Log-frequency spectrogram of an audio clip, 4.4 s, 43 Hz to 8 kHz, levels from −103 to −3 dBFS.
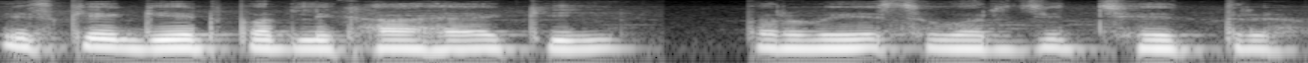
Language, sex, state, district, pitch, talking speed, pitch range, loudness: Hindi, male, Jharkhand, Deoghar, 150 Hz, 125 wpm, 145-150 Hz, -16 LUFS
